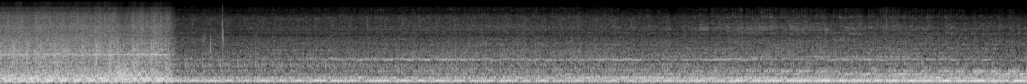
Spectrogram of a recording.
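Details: Jeep 4.0L after swapping to new 12-hole injectors and ECU reset; catches and settles into steady, even low idle with no knocks or misses; ECU may need up to 50 starts to learn; normal idle.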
